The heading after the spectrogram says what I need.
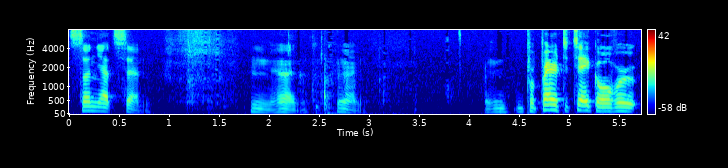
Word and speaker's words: Sun Yat-sen: his name we wanted to call him a SAT sun yat-sen mm-hmm prepared to take over with a revolutionary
